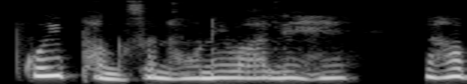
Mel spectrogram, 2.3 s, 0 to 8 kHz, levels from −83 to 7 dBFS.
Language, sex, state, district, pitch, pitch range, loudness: Hindi, female, Bihar, Supaul, 225 Hz, 220-265 Hz, -18 LUFS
